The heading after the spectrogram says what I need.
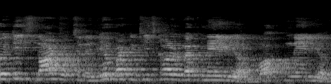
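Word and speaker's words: bacchanalia: नाउ the first word you have to study, that is वैक्नेलिया.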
